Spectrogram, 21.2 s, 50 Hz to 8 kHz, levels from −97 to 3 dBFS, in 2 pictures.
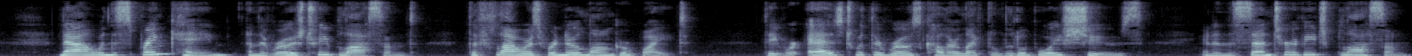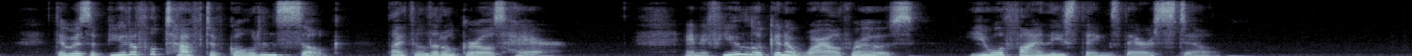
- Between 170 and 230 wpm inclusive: Yes, average, 175 wpm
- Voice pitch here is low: No, high, 235 Hz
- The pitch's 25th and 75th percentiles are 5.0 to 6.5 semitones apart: No, average, 3.7 semitones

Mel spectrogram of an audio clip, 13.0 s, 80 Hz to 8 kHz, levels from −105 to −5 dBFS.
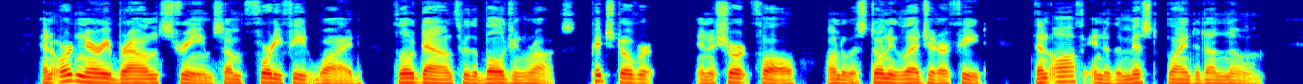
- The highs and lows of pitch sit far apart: No, average, 3.4 semitones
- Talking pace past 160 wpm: No, average, 155 wpm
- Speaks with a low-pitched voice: Yes, low, 100 Hz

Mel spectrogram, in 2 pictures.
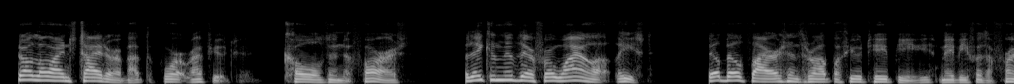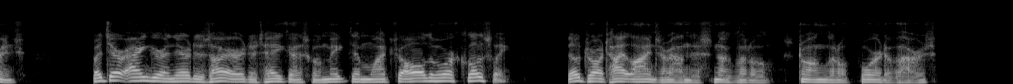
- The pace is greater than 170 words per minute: Yes, average, 190 wpm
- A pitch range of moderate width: No, wide, 6.0 semitones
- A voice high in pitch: No, low, 120 Hz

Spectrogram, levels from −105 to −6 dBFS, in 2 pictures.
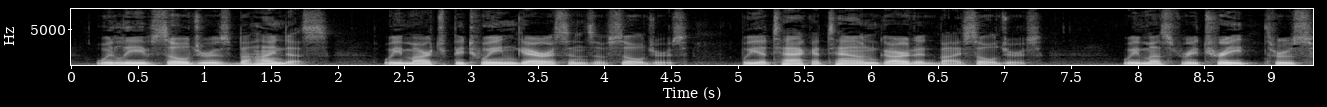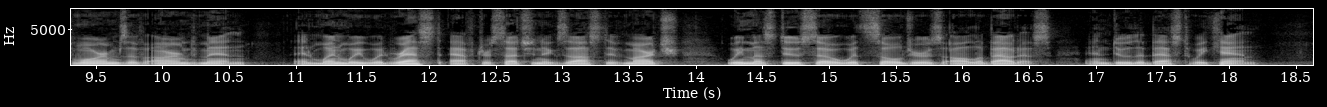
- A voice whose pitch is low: Yes, very low, 85 Hz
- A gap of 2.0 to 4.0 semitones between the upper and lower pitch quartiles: Yes, average, 3.2 semitones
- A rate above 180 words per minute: No, average, 165 wpm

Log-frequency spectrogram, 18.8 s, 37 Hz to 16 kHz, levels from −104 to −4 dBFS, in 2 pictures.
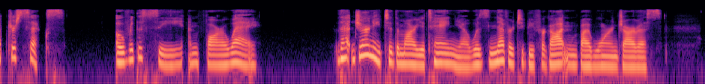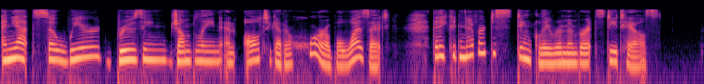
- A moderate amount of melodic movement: No, wide, 6.3 semitones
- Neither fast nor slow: No, slow, 130 wpm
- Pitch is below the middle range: No, medium, 180 Hz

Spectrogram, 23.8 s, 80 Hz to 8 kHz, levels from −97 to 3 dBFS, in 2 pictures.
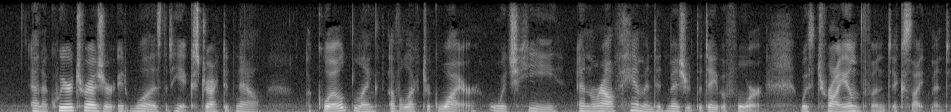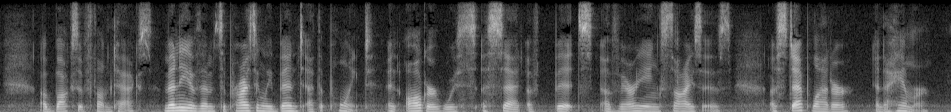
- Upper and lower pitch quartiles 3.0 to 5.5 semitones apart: No, narrow, 2.4 semitones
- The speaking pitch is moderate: Yes, medium, 170 Hz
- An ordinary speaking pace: Yes, average, 145 wpm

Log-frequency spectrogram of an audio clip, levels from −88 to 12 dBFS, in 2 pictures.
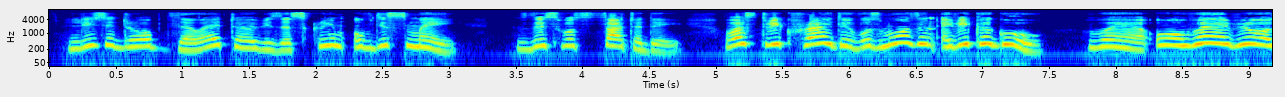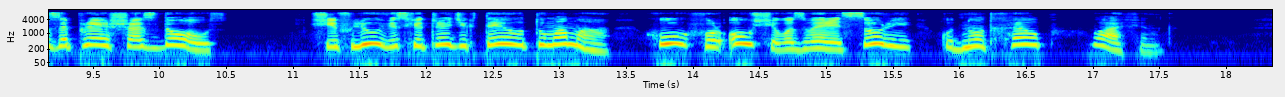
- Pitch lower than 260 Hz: No, very high, 275 Hz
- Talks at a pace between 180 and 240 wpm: No, average, 155 wpm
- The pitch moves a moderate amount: No, wide, 5.8 semitones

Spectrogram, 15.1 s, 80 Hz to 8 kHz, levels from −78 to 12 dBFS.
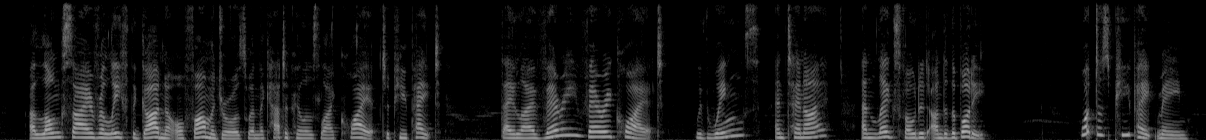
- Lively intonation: No, average, 4.2 semitones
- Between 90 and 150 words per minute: Yes, average, 140 wpm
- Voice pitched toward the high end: Yes, high, 240 Hz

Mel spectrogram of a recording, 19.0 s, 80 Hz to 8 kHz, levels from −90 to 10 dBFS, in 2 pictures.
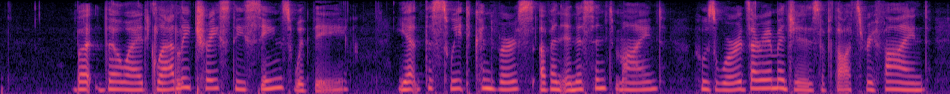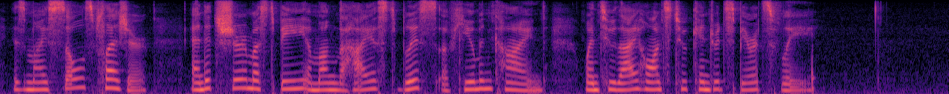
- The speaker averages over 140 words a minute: No, slow, 135 wpm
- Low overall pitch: No, high, 230 Hz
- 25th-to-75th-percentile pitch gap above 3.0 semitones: No, narrow, 2.4 semitones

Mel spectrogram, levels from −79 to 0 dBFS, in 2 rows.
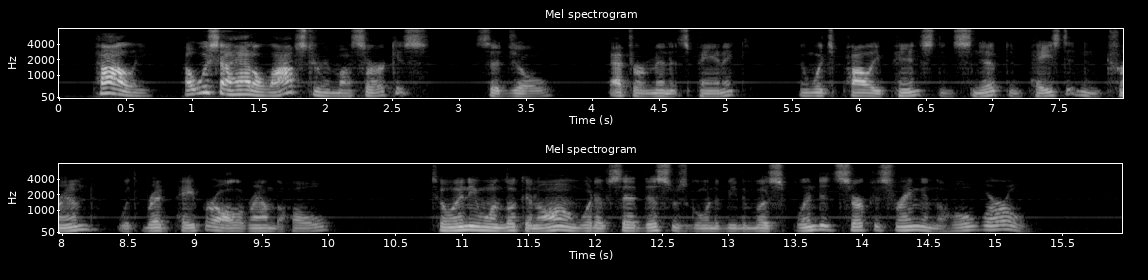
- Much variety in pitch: No, average, 4.1 semitones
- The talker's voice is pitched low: Yes, low, 125 Hz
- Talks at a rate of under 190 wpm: No, fast, 205 wpm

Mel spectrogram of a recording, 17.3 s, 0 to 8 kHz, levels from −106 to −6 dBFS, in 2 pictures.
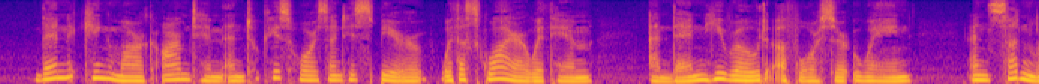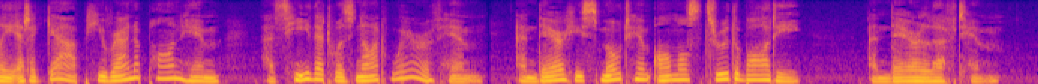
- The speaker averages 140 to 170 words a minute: No, average, 185 wpm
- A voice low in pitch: No, medium, 150 Hz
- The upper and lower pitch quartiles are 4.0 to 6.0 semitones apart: Yes, average, 5.3 semitones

